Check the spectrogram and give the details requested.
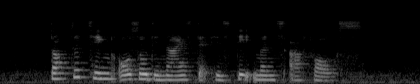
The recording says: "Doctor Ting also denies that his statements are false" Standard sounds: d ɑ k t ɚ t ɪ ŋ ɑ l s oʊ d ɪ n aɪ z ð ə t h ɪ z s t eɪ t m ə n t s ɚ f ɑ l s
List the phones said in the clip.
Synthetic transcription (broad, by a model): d ɑ k t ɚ t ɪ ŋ ɑ l s oʊ d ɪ n aɪ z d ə t h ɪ s t eɪ t m ə n t s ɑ f ɑ l s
